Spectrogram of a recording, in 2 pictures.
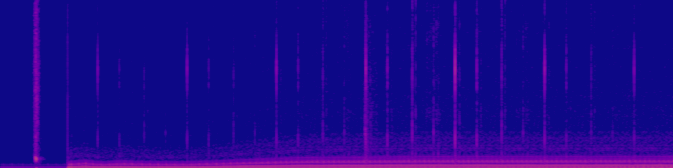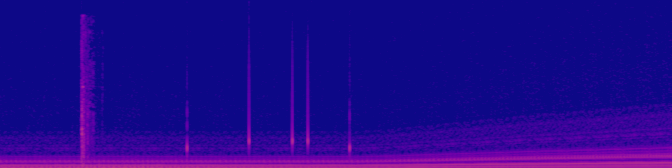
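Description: A car engine drones steadily and then revs higher.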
